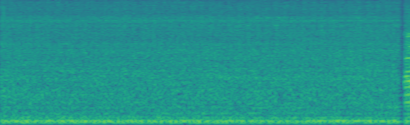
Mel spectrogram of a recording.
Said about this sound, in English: Yeah, it's a good traveling engine. It's not the most powerful, but it's good.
